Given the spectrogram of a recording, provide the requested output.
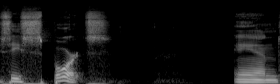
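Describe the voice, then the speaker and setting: On a very clean recording with a silent background, a man with a plain, everyday voice speaks at a medium pitch with ordinary pitch variation. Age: 30s. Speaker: podcast host. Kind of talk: casual interview. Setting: guest's office.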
